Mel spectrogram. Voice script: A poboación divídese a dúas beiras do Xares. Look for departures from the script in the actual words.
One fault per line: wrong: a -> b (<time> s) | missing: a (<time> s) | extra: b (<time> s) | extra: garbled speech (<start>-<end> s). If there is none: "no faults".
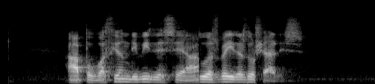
no faults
